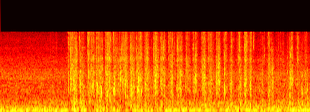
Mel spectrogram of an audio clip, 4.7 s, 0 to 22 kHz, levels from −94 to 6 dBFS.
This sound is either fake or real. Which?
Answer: real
